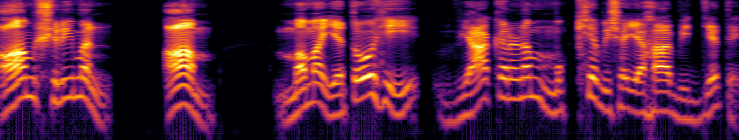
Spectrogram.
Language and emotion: Sanskrit, neutral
